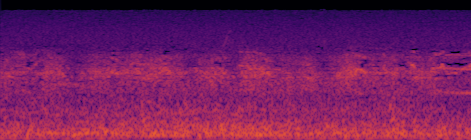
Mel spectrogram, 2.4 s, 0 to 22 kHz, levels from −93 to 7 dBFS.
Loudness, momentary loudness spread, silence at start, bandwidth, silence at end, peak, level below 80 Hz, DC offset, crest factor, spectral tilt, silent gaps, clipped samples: -32 LUFS; 2 LU; 0 s; 16.5 kHz; 0 s; -20 dBFS; -48 dBFS; under 0.1%; 14 dB; -4.5 dB/octave; none; under 0.1%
